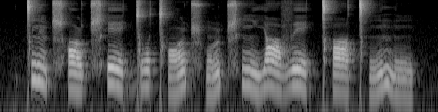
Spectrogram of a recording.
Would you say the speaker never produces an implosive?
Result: yes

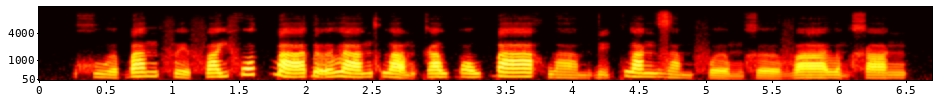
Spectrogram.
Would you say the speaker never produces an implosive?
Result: no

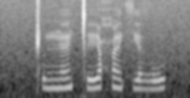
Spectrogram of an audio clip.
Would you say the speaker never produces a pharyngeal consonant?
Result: no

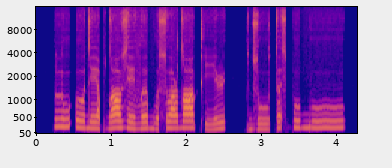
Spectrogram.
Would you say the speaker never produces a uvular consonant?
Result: yes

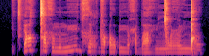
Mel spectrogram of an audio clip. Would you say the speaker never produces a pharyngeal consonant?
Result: no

